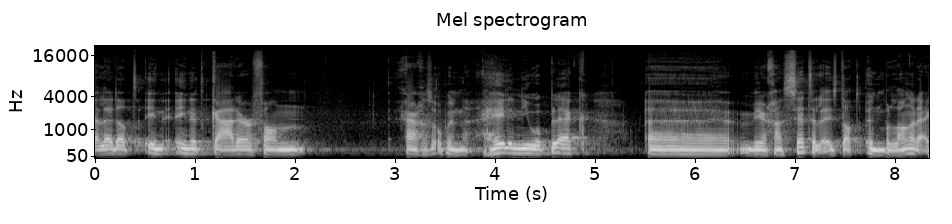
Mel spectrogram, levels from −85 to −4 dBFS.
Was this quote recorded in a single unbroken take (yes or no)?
yes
